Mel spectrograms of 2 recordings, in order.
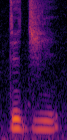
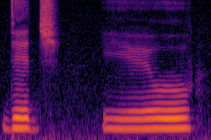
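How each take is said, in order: First: The d and y merge into one j sound. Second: The d and y sounds stay separate. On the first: The speaker calls it right. "So the ja replaces the and ya" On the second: The speaker calls it wrong. "instead of saying did you see it"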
